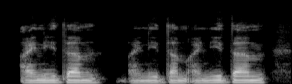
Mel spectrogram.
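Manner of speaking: repeated murmur, muttered under the breath. Speaking in character, frustrated with another character: muttering under breath. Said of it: "I just stay under my breath".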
